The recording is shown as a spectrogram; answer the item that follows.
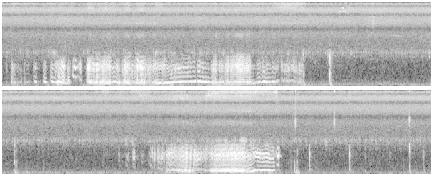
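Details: Sleeping dog snoring: long low, wavering, rattling inhalations in two bouts with a quiet stretch between, plus a few faint clicks in the background.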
